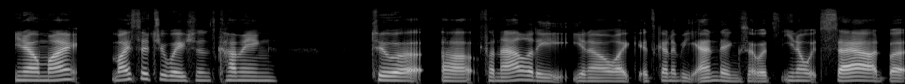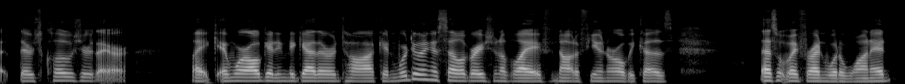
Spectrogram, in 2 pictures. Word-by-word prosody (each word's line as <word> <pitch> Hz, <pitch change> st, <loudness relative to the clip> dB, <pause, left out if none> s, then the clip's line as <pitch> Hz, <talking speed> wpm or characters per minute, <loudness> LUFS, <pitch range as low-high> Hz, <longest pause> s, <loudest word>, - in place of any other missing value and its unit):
You 200 Hz, -, -3 dB
know, 195 Hz, -1 st, +6 dB
my 200 Hz, +5 st, +5 dB, 0.3 s
my 200 Hz, +3 st, +4 dB
situation's 195 Hz, -, -2 dB
coming 190 Hz, -3 st, -2 dB, 0.9 s
to 195 Hz, -3 st, +2 dB
a 185 Hz, -, +4 dB, 0.2 s
a 160 Hz, -2 st, +1 dB
finality, 175 Hz, 0 st, +1 dB
you 160 Hz, +1 st, -5 dB
know, 155 Hz, -1 st, -1 dB
like 150 Hz, 0 st, -1 dB
it's 150 Hz, -, -7 dB
gonna 175 Hz, -2 st, -3 dB
be 160 Hz, -3 st, -10 dB
ending, 165 Hz, -2 st, +1 dB
so 140 Hz, -, -5 dB
it's 140 Hz, -, -3 dB
you 185 Hz, -, -9 dB
know, 175 Hz, -1 st, -1 dB
it's -, -, -9 dB
sad, 175 Hz, 0 st, +6 dB
but 150 Hz, -1 st, +1 dB
there's 155 Hz, -1 st, -5 dB
closure 175 Hz, -2 st, -5 dB
there, -, -, -3 dB, 0.6 s
like -, -, -2 dB
and 160 Hz, +1 st, -1 dB
we're 165 Hz, 0 st, +2 dB
all 165 Hz, 0 st, +5 dB
getting 160 Hz, -1 st, -3 dB
together 160 Hz, 0 st, +1 dB
and 155 Hz, -, -8 dB
talk 150 Hz, 0 st, -1 dB
and 155 Hz, +2 st, -7 dB
we're 195 Hz, -, -2 dB
doing 230 Hz, -1 st, -1 dB
a 200 Hz, -, -3 dB
celebration 165 Hz, -3 st, 0 dB
of 155 Hz, -1 st, -6 dB
life, 150 Hz, -1 st, +2 dB
not 150 Hz, -3 st, -1 dB
a -, -, -7 dB
funeral 150 Hz, -1 st, -4 dB
because 145 Hz, -1 st, -5 dB, 0.9 s
that's 175 Hz, 0 st, +4 dB
what 180 Hz, -, -5 dB
my 165 Hz, -1 st, +3 dB
friend 155 Hz, -1 st, +1 dB
woulda 145 Hz, -1 st, -2 dB
wanted. 145 Hz, +4 st, -1 dB
165 Hz, 170 wpm, -25 LUFS, 155-185 Hz, 0.9 s, know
